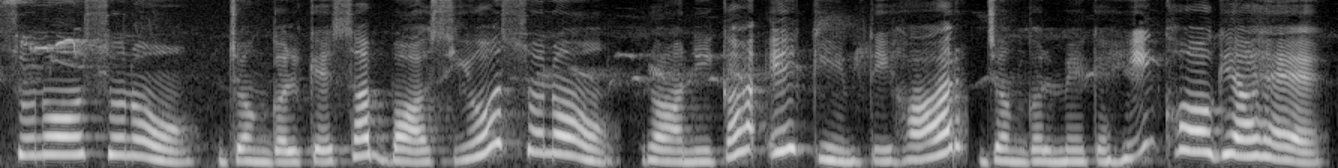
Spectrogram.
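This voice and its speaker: A woman voicing a dutiful male pigeon who serves as royal guard and crier, with a formal announcing manner. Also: medium pitch. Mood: proclaiming.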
